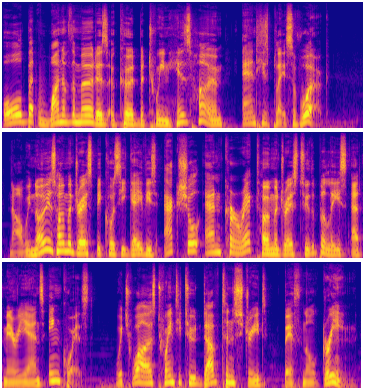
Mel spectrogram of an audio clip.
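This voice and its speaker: Delivered at a moderate pace, the speech carries a South African accent and very wide pitch swings. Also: man, fairly high pitch for a man. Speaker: true crime narrator. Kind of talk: casual narration. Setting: home recording, bird audible. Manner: blunt.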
